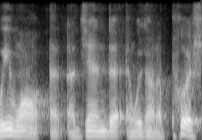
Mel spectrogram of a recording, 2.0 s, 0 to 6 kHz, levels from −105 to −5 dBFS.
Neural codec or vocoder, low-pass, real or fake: autoencoder, 48 kHz, 128 numbers a frame, DAC-VAE, trained on Japanese speech; 5.4 kHz; fake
